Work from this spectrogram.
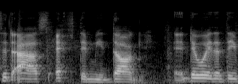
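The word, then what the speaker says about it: dag: as if the me dog the way that they pronounce ectomy dog we say we don't pronounce the G sometimes we just skip the last consonant just so this is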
